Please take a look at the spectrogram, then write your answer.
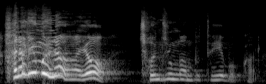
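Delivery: loud, high preaching voice; full-force sermon delivery; forceful preaching. Acted. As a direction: preach it out to the congregation. Preaching peak.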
